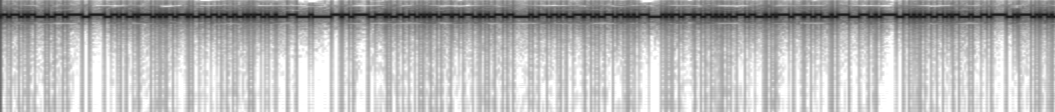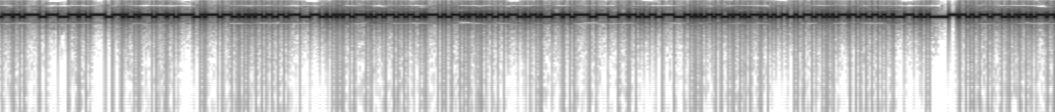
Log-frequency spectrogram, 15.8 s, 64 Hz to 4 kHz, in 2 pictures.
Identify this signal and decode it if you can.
RTTY, about 45.45 baud. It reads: BATTLESHIPS. THIS NAVAL ARMS RACE CONTRIBUTED TO THE TENSIONS LEADING TO WORLD WAR I, AND
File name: fsk170 / battleshipnj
